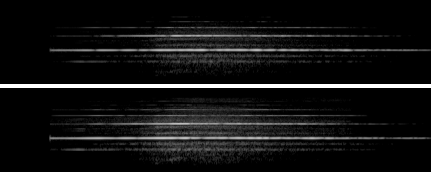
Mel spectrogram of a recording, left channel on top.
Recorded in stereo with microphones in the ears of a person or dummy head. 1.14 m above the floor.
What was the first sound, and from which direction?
A flute, 40° right (ahead or behind).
